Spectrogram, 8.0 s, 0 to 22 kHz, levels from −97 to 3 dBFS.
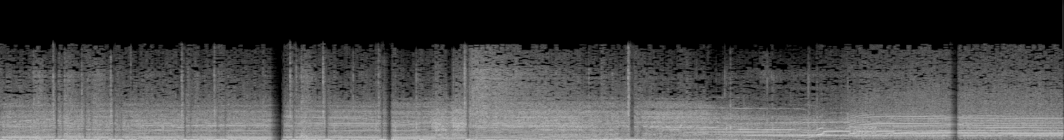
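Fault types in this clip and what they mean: Burst of packet loss: at 2.03 to 2.14 s and again at 7.13 to 7.21 s, several consecutive packets failed to arrive in time, leaving gaps of about 80 ms and 60 ms. The receiver bridges each hole by extending the last received sound and fading it down, so the sound stalls into a held, dimming tail before picking up further along. A short stretch of the original audio is skipped each time.
Short concealed packet loss: at 2.90 to 2.96 s, about 40 ms of audio never reached the decoder. The receiver covered the dropout by continuing the preceding sound for a few hundredths of a second and then crossfading back into the real signal. The repair is brief enough to come across as a small smear or wobble rather than an obvious gap, with that fragment of the original sound lost beneath it.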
